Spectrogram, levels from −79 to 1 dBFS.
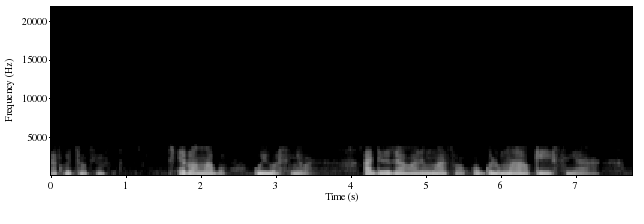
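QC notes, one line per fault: Throughout: Codec 2 vocoder. Heavily damaged, robotic, buzzy speech is resynthesised from sine waves that carry only pitch, voicing, energy and a spectral envelope, so the original waveform is lost. Nothing remains above 3.8 kHz, which fits the 3.2 kbit/s mode.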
